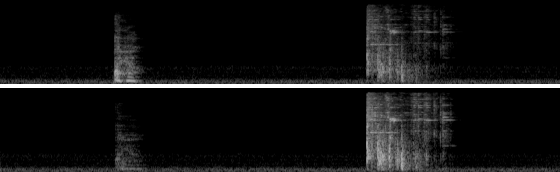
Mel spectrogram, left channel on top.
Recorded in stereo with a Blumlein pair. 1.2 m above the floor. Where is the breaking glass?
65° right, 0.7 m.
